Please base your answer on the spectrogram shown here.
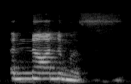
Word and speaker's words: anonymous: in the first cell so english words ending with us but they are more than two syllables there are four syllables then where will you stress on the second one second one from the left anonymous carnivorous luxurious hilarious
